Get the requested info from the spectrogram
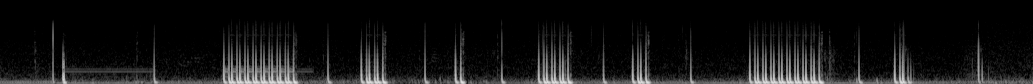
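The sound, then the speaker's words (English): A telephone line crackles with cross-dialing interference: sharp pulse clicks scattered between longer buzzing, humming tone bursts that come and go irregularly over a low steady line hum, with no voices. “You will now hear an example of cross-dialing and cross-ringing. Cross-dialing will be demonstrated first.”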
